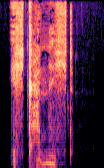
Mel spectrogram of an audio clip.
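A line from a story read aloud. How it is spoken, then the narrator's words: Whispering. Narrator (German): flüsterte er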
